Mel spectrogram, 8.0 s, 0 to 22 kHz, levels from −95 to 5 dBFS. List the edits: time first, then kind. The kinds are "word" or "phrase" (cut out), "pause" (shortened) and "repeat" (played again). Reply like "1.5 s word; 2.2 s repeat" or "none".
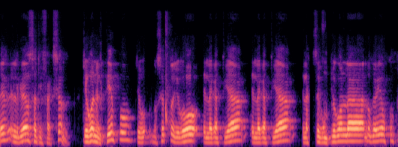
1.6 s pause; 5.0 s repeat; 6.2 s word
